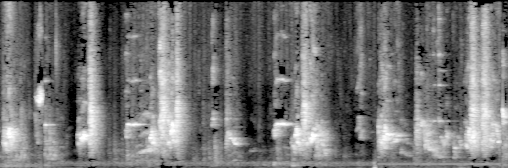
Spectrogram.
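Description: Pet budgies chirp and chatter in bursts of bright, scratchy tweets close by, with short pauses between calls and a faint hum behind them.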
